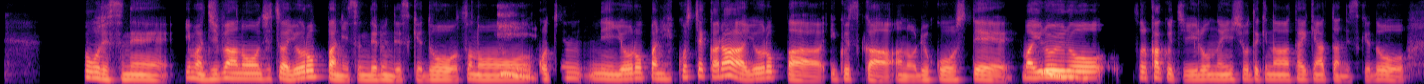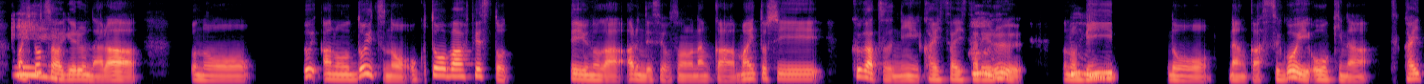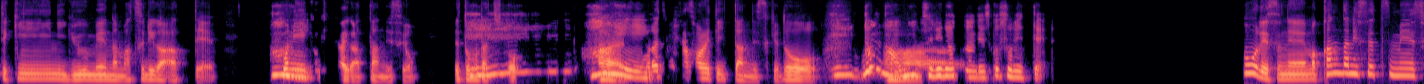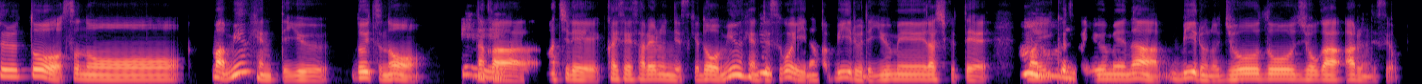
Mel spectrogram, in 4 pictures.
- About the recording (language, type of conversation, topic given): Japanese, podcast, 旅行で一番印象に残った体験は？
- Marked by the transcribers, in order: none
